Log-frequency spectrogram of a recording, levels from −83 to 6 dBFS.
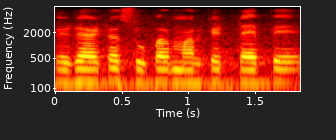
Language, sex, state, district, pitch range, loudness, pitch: Bengali, male, West Bengal, Jhargram, 135-140 Hz, -20 LUFS, 140 Hz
